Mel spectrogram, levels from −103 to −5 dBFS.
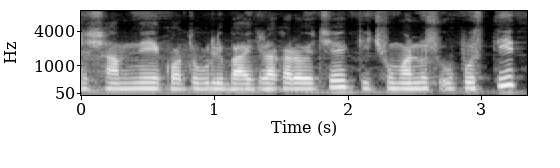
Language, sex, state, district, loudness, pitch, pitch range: Bengali, male, West Bengal, Alipurduar, -18 LUFS, 160 Hz, 155-165 Hz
